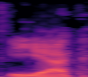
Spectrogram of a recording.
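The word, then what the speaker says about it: إياك: Notice the ya gets a double vowel because of the shadda there.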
